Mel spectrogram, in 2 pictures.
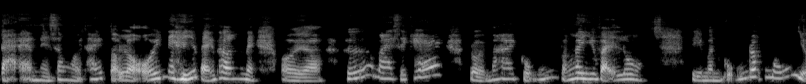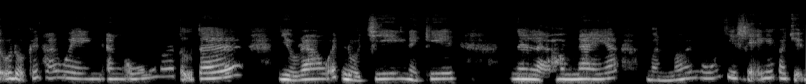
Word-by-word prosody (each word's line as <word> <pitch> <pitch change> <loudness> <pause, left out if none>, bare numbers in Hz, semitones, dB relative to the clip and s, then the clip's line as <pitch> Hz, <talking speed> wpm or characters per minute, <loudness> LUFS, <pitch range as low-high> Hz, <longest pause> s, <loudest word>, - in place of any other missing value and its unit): tạm 200 - 0
nè, 190 - -3
xong 210 -2 -3
rồi - - -4
thấy 245 +3 -2
tội - - +2
lỗi 255 +5 +4
nè, 285 - +3
với 245 +3 +10
bản 220 - +4
thân 260 -1 +4
nè, 220 - +2 0.3
rồi, 175 -2 0
ờ, 160 -1 0 0.3
hứa 275 +4 +1 0.2
mai 265 -1 0
sẽ 225 - -3
khác, 375 +8 0 0.3
rồi 180 -5 0
mai 250 +5 -2
cũng 250 +6 -4
vẫn 240 +1 0
y 270 -2 +5
như 250 - +2
vậy - - +4
luôn. 230 -2 0 0.5
Thì 190 - -3
mình 180 -1 -2
cũng 240 +7 -3
rất 345 0 +2
muốn 325 +4 -3
giữ 270 -1 +2
được 265 - +3
cái 300 - -6
thói 290 +1 -6
quen 260 -5 -4
ăn 250 0 -1
uống 270 +7 -4
nó 365 - -8
tử - - -2
tế, 280 +6 +4 0.5
nhiều 225 -5 +4
rau, 245 +2 +2
ít 330 +3 -3
đồ 225 -7 +4
chiên 255 +4 -1
này 220 -5 0
kia, 255 +2 -2 0.6
nên 245 -1 +5
là 220 - +4 0.2
hôm 235 -1 +5
nay 245 0 +3
á, 295 +3 -5 0.3
mình 190 -3 -6
mới 235 +7 -3
muốn 280 +2 -7
chia 310 -4 -1
sẻ - - -3
cái 290 +3 -2
câu 275 -2 -1
chuyện 235 - -6
250 Hz, 225 wpm, -24 LUFS, 230-280 Hz, 0.6 s, với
